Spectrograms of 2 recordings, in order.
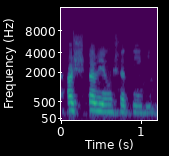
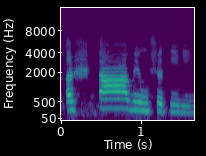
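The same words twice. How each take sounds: First: अष्टविंशतिः with a short, quick "shta". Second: अष्टाविंशतिः with the "shtaa" held long. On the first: Teacher showing the wrong twenty-eight, short "a" pronunciation. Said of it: "not अष्टविंशतिः". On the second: Teacher star-marking twenty-eight, long "aa" pronunciation. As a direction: stretch the middle "aa" in अष्टाविंशतिः. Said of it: "Again it is अष्टाविंशतिः". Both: Shown as a demonstration.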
